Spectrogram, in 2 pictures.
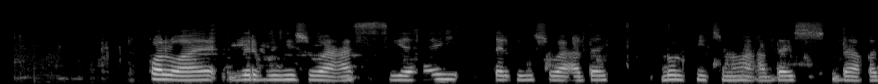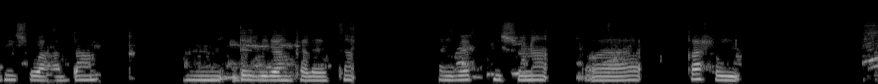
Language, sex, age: Somali, male, 18-24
